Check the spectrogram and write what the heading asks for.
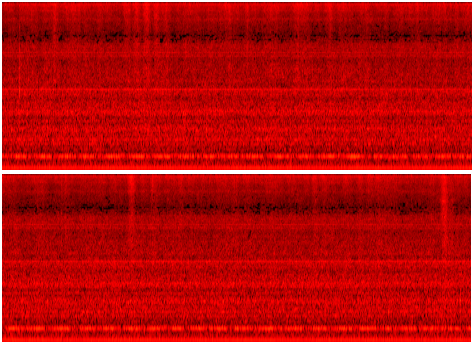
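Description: A steady low hum with an even hiss, unchanging throughout, like a fan, appliance or electrical hum in the room.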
